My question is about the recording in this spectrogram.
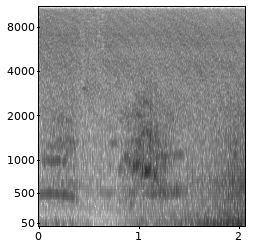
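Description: A deep rumble that swells steadily louder toward the end, with a faint wavering cry about a second in.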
